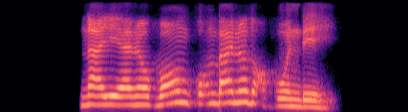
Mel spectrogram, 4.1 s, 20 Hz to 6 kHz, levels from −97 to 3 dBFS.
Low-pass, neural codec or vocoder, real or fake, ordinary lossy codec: 5.4 kHz; codec, 24 kHz, 0.9 kbps, WavTokenizer, large speech release; fake; AAC, 32 kbps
